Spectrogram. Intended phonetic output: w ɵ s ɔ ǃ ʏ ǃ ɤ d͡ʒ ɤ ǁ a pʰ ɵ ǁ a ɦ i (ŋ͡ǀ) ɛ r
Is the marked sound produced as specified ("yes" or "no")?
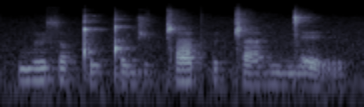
yes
